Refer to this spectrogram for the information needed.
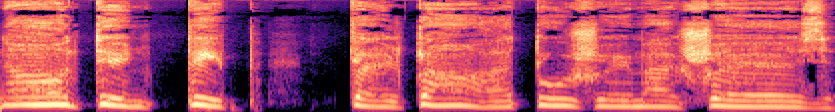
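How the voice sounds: A woman's put-on character voice, gruff and growling, with a dark, mellow tone, a slightly husky edge and a very slow pace, in a dry, close sound with no echo. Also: medium pitch for a woman, ordinary pitch variation.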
